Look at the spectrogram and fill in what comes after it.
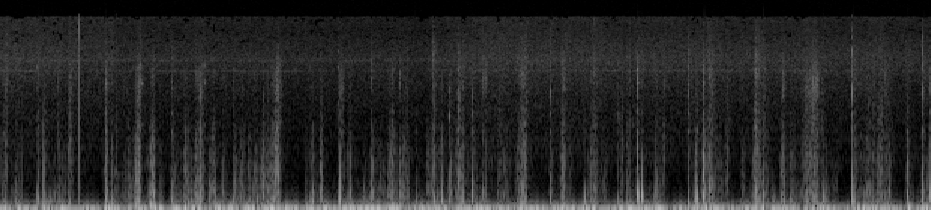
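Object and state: Metal pick scratching inside silicone microphone ears.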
